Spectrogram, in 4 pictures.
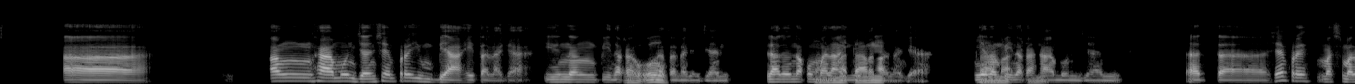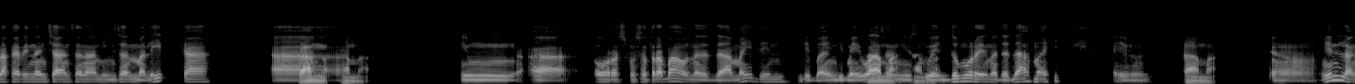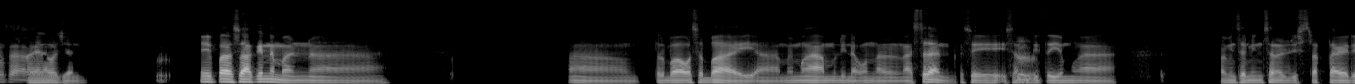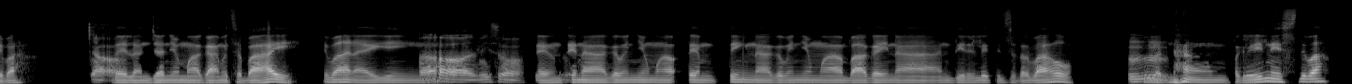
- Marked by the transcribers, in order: drawn out: "Ah"; giggle; tapping; laughing while speaking: "Oo"; laughing while speaking: "ng"
- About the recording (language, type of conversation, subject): Filipino, unstructured, Mas pipiliin mo bang magtrabaho sa opisina o sa bahay?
